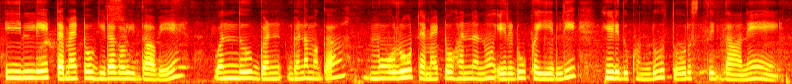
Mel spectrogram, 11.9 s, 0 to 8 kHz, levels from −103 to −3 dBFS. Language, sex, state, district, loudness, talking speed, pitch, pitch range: Kannada, male, Karnataka, Dharwad, -18 LUFS, 75 wpm, 215 Hz, 200-230 Hz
